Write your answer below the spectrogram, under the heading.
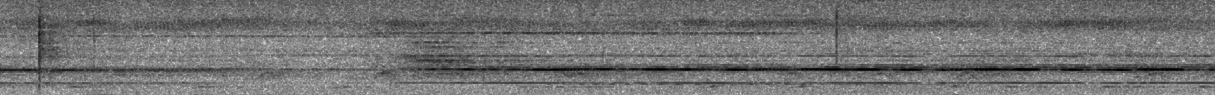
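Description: Cicadas in a mangrove forest: a steady, high-pitched drone of several held tones, growing louder and fuller about two seconds in as more cicadas join, over a faint low rumble.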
